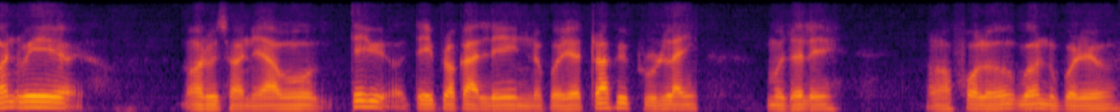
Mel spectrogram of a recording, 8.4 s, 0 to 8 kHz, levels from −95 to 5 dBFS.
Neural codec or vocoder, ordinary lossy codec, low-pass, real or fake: codec, 16 kHz, 0.7 kbps, FocalCodec; Opus, 24 kbps; 7.2 kHz; fake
